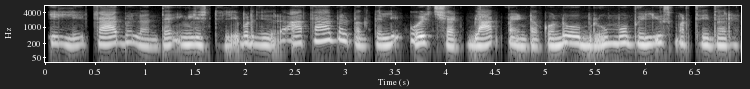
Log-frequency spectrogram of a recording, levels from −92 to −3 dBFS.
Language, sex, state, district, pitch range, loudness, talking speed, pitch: Kannada, male, Karnataka, Bangalore, 170-205 Hz, -20 LUFS, 165 wpm, 185 Hz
